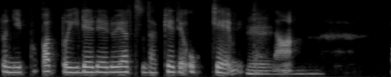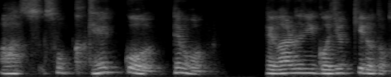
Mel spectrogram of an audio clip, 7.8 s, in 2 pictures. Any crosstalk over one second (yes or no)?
no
